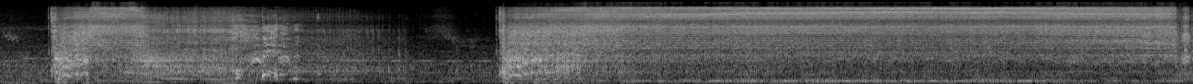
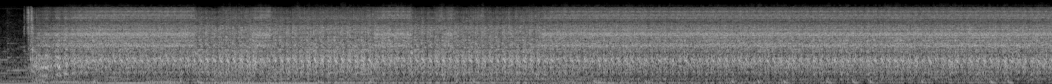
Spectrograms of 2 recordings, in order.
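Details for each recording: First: 1989 Formula, sat 3 years: with gasoline poured into the intake it cranks briefly, fires right up and runs steadily with no misfires; runs amazing, confirming the fuel pump is the only problem. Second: 1989 Formula, first start after sitting three years: starter spins briskly and evenly for ten seconds with no firing; owner suspects the fuel pump died, no pump heard, injectors corroded.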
